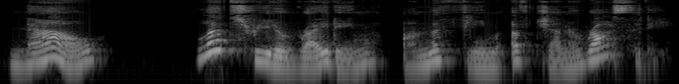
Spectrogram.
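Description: A young woman reading aloud and reflecting for children in a deliberate, carefully enunciated way. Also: lowish voice, very animated, breathy edge. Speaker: children's story reader and presenter. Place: indoors in a home room with windows.

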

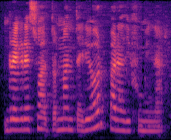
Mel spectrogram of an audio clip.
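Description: A woman's voice: fairly high pitch, level tone, a little fast, creaky, fairly bright tone, rough recording. A woman, giving a casual, instructive makeup tutorial as a beauty vlogger. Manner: chatty, instructive. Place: bedroom at home.

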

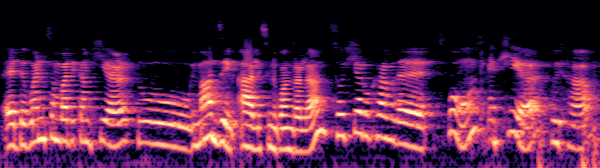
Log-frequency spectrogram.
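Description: A woman's voice: mid-range voice, darkish tone. A woman, explaining things as a tour guide and searching for words in English. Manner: halting, searching for words in non-native English. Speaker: museum founder giving a tour. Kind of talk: interview answers, explaining. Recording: clear ambient background noise.

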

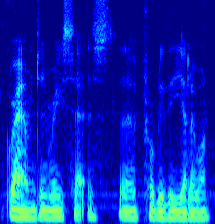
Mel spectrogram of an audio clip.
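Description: A man casually talking through hands-on electronics work, unhurried and thinking aloud. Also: deep voice, flat delivery, a little mellow, a little hiss or hum. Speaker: host of an electronics build video. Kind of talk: casual hands-on tutorial narration. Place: indoors at a workbench.

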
